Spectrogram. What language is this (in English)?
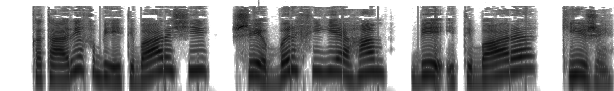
Pashto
